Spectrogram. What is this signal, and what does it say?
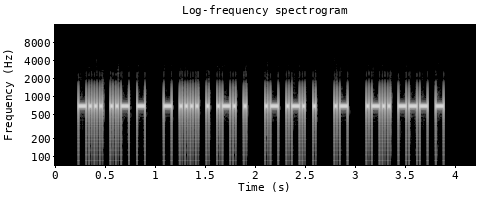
Morse code, heard as a keyed tone, about 44 wpm, 700 Hz. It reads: BUT THERE ARE A LOT
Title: Sets of 5 Words Encore2 45wpm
